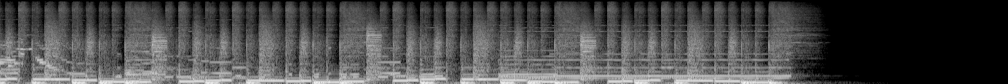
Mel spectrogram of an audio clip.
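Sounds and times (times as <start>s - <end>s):
deep funk organ on Korg Radias: 0.0s - 8.0s.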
